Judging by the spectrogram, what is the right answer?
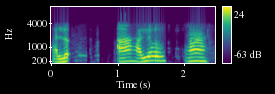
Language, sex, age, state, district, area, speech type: Goan Konkani, female, 45-60, Goa, Murmgao, rural, conversation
